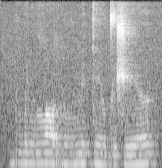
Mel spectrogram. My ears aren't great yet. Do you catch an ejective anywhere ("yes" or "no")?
no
